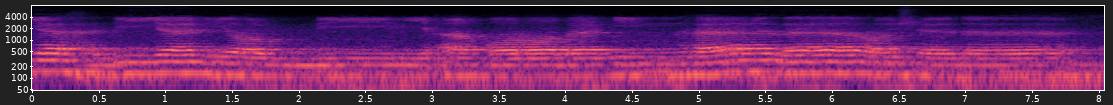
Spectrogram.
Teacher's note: Kita jumpa satu qalqalah qaf li aqraba, berikan dia masa keluar dulu. Ada orang dah masuk makhraj tapi dia tak terlepas.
